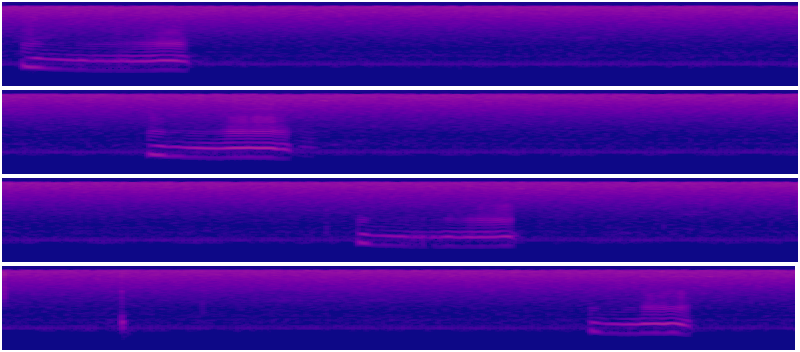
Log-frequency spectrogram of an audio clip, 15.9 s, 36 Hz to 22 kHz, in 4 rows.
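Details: A sleeping cat snores softly with a buzzing sound about every five seconds, roughly 12 breaths a minute.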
